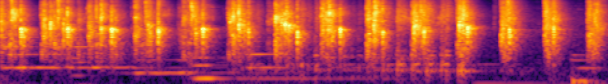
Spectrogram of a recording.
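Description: Hands clapping in a steady rhythm, about three claps a second, over a few held low instrument notes that stop near the end.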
